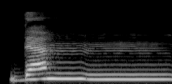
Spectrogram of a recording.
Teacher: Dam idgham with gunna, so keep the sound in your nose for a longer time.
